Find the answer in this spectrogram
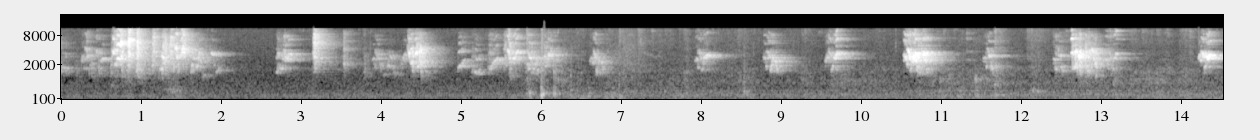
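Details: Four budgerigar chicks, aged 4 to 9 days, on a blanket on 25 August 2014 give a run of high, raspy chirps and squeaky cheeps.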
